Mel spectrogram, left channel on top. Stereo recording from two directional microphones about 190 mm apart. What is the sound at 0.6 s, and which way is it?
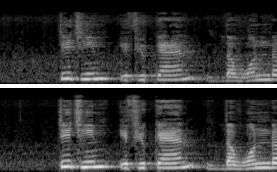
A man's voice, 50° right (ahead or behind).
